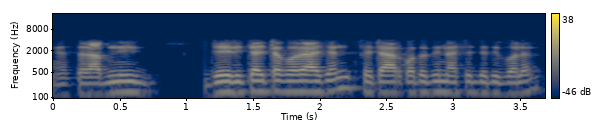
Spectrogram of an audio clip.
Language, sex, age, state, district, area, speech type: Bengali, male, 18-30, West Bengal, Purba Medinipur, rural, conversation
